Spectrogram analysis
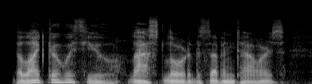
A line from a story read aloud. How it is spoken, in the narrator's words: Moraine said almost too softly for Rand to hear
